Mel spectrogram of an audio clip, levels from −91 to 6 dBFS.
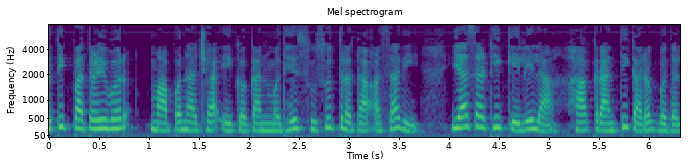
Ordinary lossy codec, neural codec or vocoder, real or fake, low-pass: none; none; real; none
